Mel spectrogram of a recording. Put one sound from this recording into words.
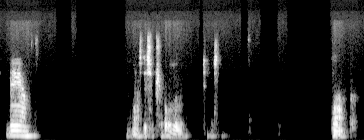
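A young man speaks calmly over an online call, in short phrases with pauses.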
